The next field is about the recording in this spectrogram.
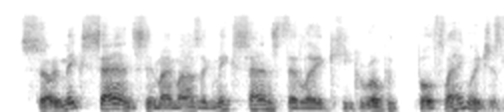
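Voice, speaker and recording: With a dark, mellow tone, the voice moves at a fairly quick pace through very wide pitch swings. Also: man. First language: Portuguese. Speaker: voice actor. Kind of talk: interview. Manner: halting, many fillers.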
